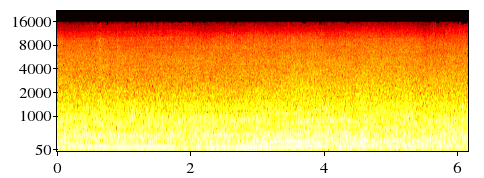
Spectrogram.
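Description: A racing car engine drones steadily at high revs, its pitch slowly rising.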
